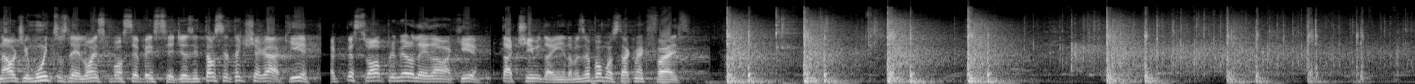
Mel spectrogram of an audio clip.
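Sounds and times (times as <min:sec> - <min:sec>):
speech: 0:00.0 - 0:07.1
auction gavel being struck: 0:07.3 - 0:10.2, 0:11.1 - 0:13.8
crowd noise: 0:09.2 - 0:14.1.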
